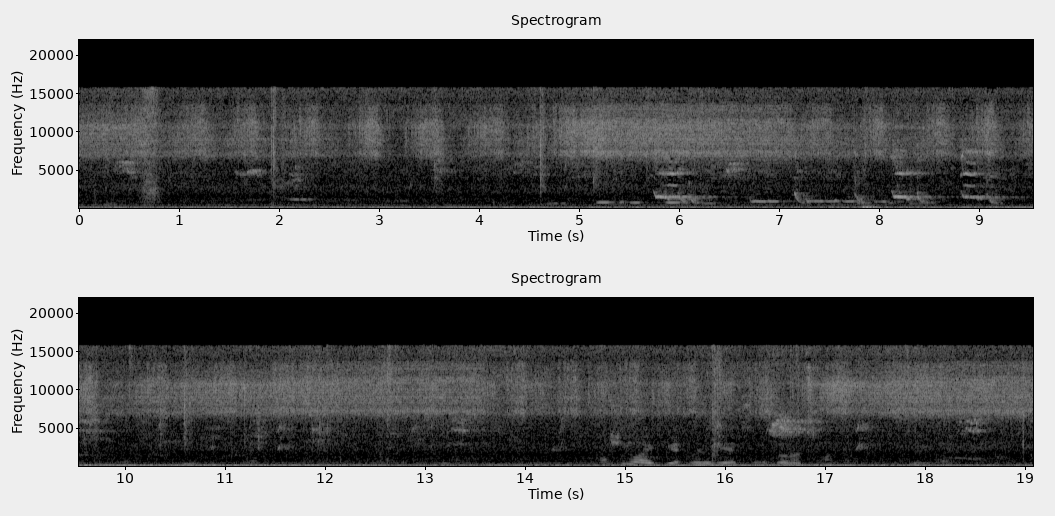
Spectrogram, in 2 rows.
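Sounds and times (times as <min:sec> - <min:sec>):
bird singing whistled notes: 0:04.7 - 0:09.8
steady low rumble: 0:08.5 - 0:19.0.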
